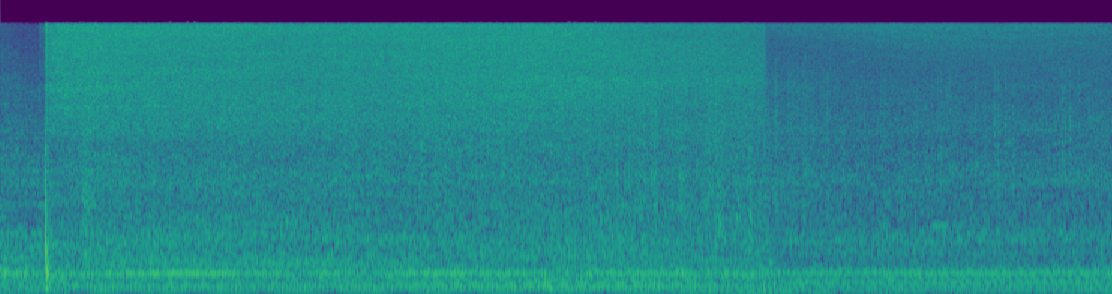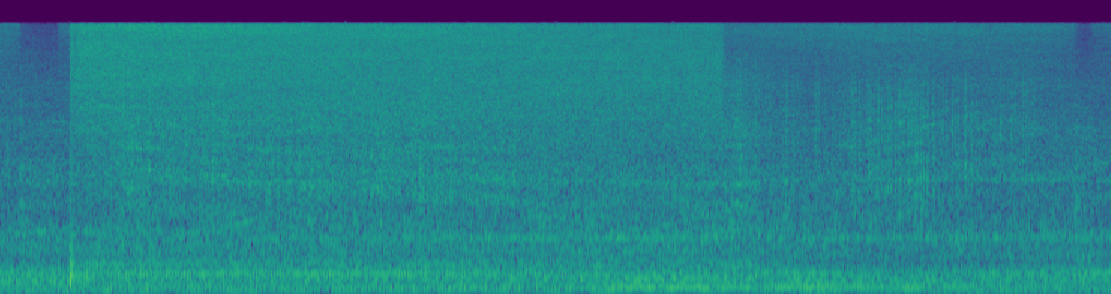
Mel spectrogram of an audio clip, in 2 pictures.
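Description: Janilink portable carpet extractor running steadily with a motor hum, while its wand sprays and sucks cleaning water through the carpet. Each pass is a long loud hiss that starts with a sharp click of the trigger valve: one starts about half a second in and runs about ten seconds, and another starts about sixteen seconds in and fades after about nine seconds.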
